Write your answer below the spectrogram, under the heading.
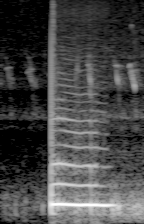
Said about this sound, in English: It's recording. There's a wild bird here. Wild bird.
